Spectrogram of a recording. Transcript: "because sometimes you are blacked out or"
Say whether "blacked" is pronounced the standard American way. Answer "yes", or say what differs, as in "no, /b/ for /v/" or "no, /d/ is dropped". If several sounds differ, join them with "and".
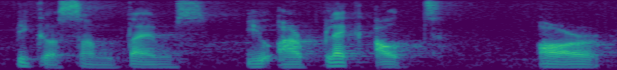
no, /t/ is dropped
